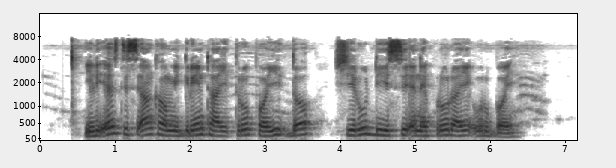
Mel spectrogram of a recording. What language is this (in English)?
Esperanto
